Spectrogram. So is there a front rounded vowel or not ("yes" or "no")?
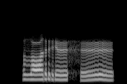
yes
